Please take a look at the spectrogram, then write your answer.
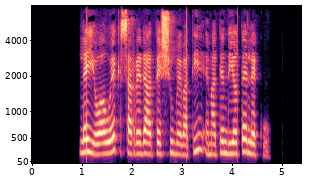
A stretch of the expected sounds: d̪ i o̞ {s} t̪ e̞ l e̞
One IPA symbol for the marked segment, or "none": none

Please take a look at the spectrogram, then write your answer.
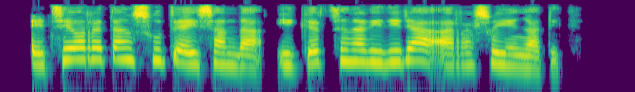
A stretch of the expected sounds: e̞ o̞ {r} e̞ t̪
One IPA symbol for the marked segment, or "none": r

